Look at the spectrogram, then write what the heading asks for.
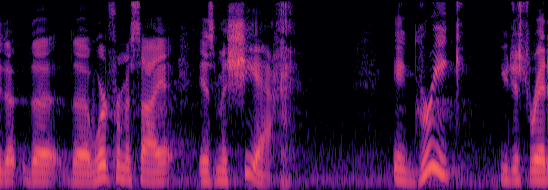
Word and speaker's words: Mashiach: That's exactly what Mashiach, you know you're saying it right when you spit. It's a guttural sound.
